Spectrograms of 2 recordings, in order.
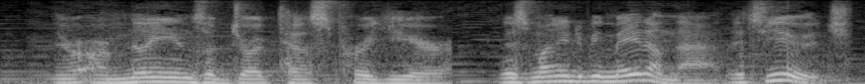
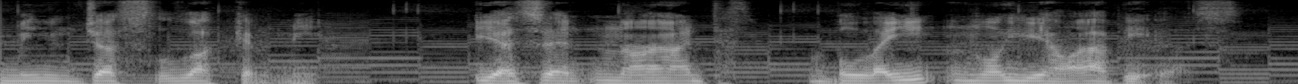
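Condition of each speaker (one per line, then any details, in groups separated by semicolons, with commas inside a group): No condition
Multiple sclerosis; severe shaking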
